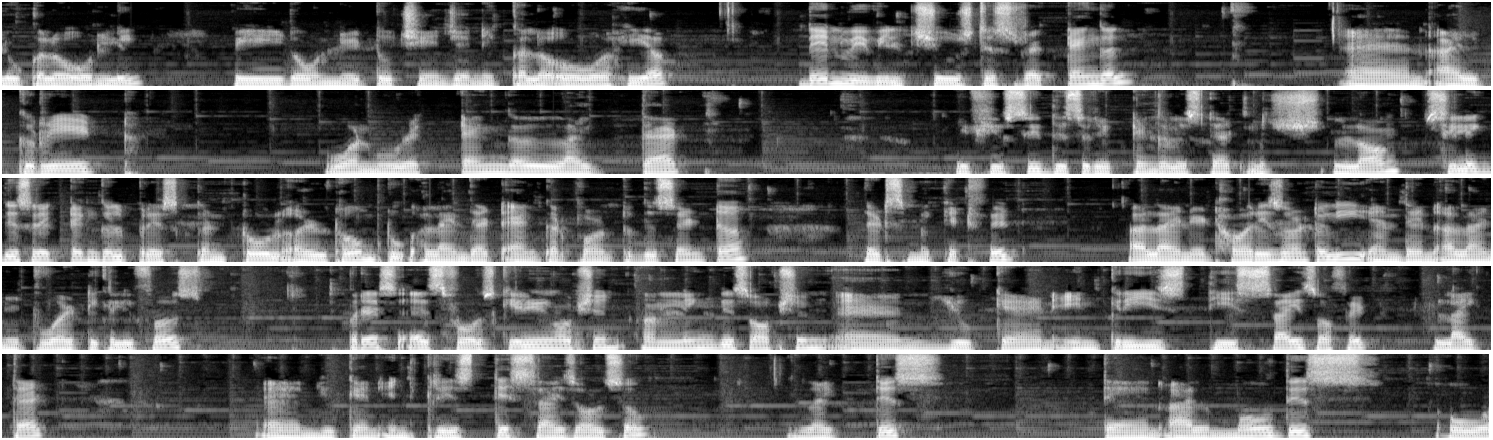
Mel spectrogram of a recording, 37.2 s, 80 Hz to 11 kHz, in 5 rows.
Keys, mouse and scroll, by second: 2.7-11.4 drag, 12.0 scroll down 1, 14.4 click, 16.8 ctrl+alt+Home, 18.7 click, 24.0 s, 25.5-27.5 drag, 27.5 scroll down 1, 28.9-33.3 drag, 33.3 v, 33.9-37.2 drag.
